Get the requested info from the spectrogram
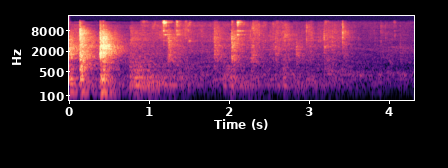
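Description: Rustling of a black fabric bag being rummaged through by hand, loudest in the first half second, followed by a few light clicks and knocks of small items being handled.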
